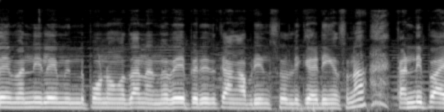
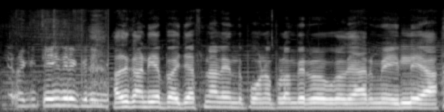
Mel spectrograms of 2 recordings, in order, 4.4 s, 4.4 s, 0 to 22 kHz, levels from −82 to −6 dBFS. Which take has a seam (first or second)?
second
